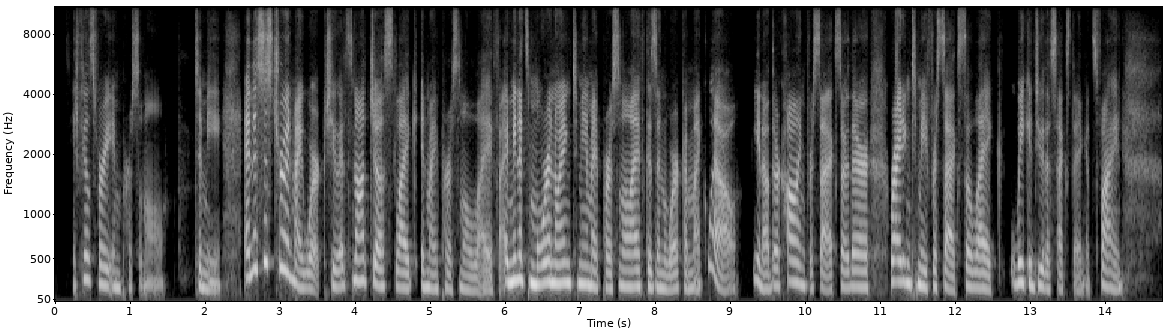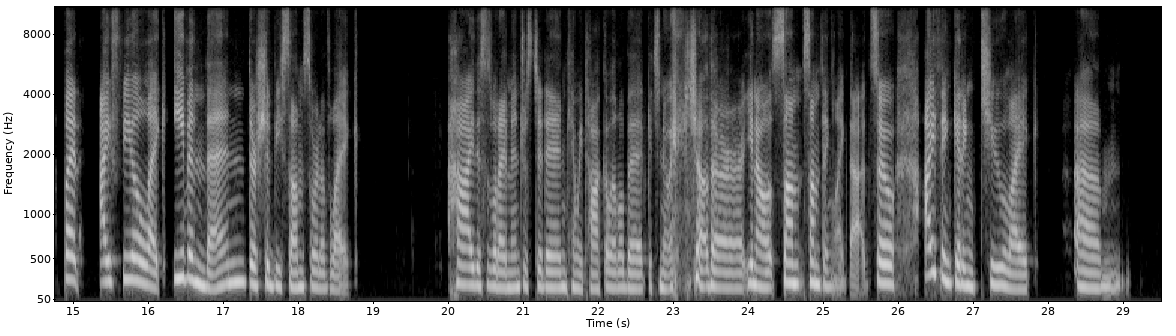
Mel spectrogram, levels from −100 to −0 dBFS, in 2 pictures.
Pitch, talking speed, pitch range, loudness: 195 Hz, 215 wpm, 175-230 Hz, -26 LUFS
